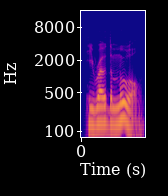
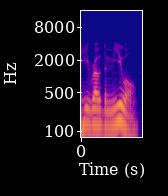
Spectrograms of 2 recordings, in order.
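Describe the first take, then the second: First: The vowel in mule sounds like plain oo. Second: The vowel in mule sounds like yoo. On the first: The speaker calls it wrong. "if it were, the word would be pronounced mule. ... but we don't say that" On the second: The speaker calls it right. "We say he rode the mule. So U is representing the sound Y and O O combined"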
